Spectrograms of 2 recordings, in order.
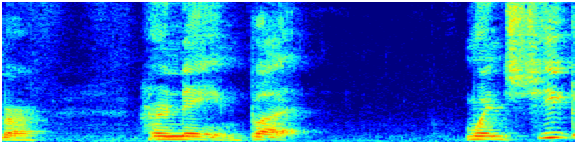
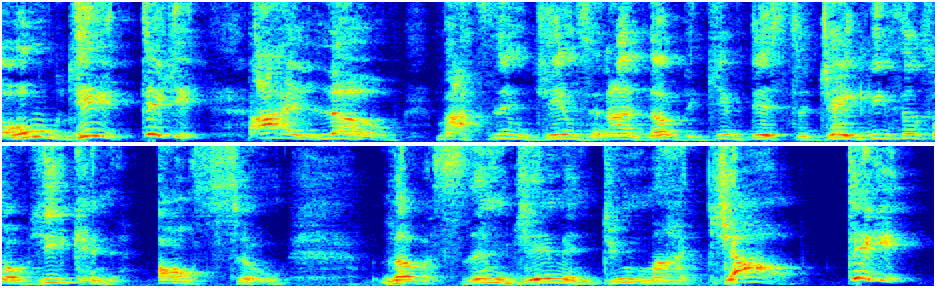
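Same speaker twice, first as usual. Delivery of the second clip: Macho Man impression. Fan imitating the Macho Man promo for viewers, shouting. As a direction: ham it up like a wrestling promo, yelling. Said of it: "I hope that sounded right".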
